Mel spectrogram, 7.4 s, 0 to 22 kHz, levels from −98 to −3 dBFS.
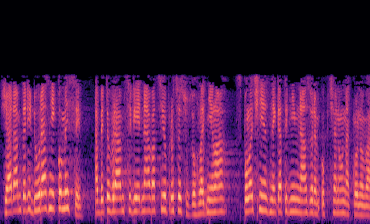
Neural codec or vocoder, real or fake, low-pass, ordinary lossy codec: none; real; 5.4 kHz; none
